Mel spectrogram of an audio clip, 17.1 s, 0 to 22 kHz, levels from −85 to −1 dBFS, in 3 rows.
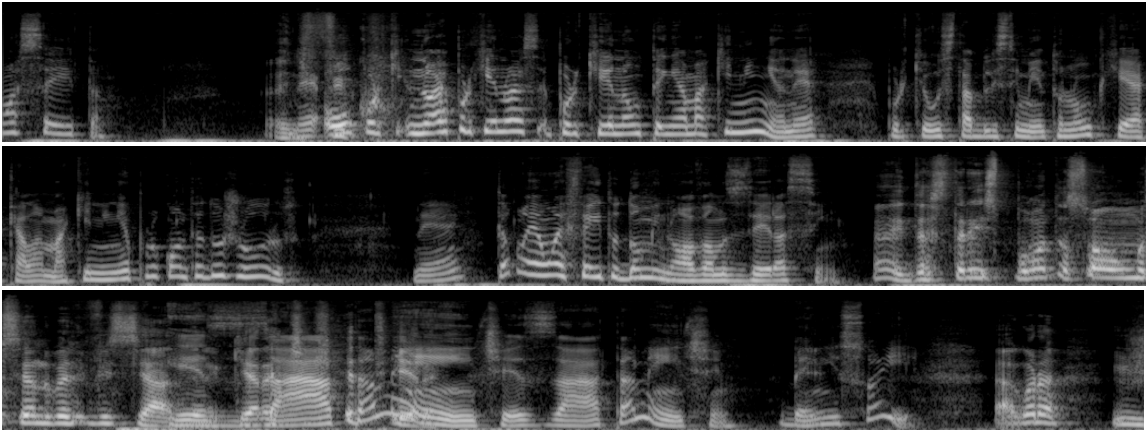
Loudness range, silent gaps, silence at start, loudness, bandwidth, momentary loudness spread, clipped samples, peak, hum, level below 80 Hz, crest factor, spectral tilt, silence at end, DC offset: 6 LU; none; 0 s; -27 LUFS; 17 kHz; 14 LU; under 0.1%; -8 dBFS; none; -42 dBFS; 18 dB; -5.5 dB/octave; 0 s; under 0.1%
